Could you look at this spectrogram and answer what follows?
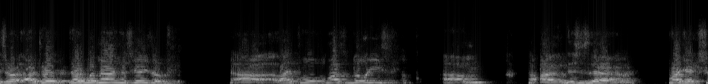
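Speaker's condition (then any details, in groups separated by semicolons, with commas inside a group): Cerebral palsy, severe; wheelchair user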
